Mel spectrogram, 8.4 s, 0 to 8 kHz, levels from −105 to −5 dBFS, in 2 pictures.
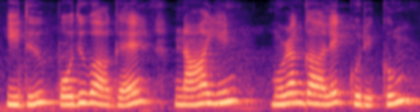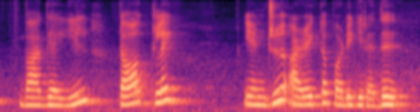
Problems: none marked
